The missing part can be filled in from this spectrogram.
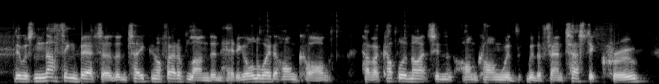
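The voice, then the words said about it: Australian accent. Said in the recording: “being an Australian, if you haven't picked up my accent yet”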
